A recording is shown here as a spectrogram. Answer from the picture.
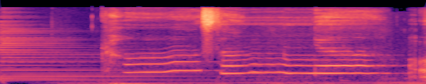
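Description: Acoustic guitar cover song: a strummed chord rings out and fades. From about a second in, a solo voice sings held notes that step up and down in pitch, with no accompaniment.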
